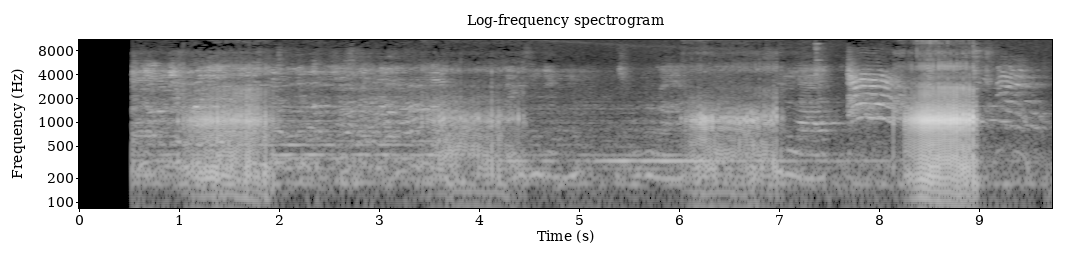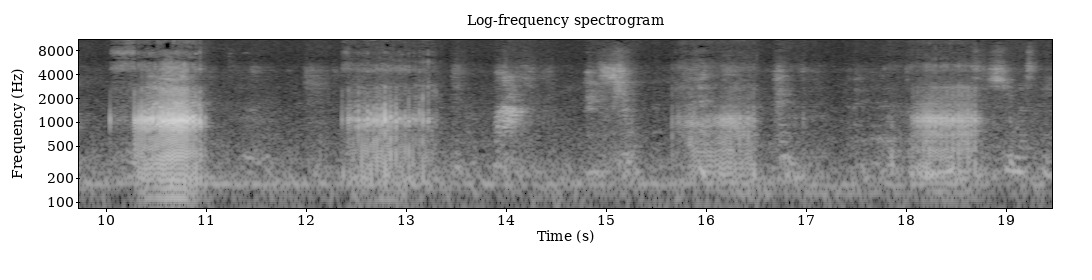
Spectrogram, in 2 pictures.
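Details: Chihuahua, a friend's dog, snoring and grunting even when awake: repeated nasal, rattling snores, uneven in loudness and timing, with faint background music.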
